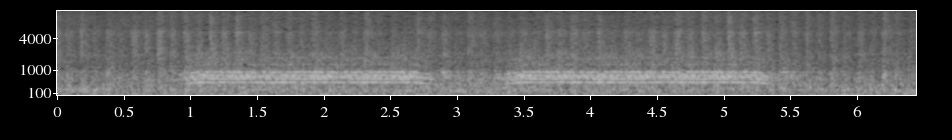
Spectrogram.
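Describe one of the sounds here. A steam locomotive whistle blows two long blasts.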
